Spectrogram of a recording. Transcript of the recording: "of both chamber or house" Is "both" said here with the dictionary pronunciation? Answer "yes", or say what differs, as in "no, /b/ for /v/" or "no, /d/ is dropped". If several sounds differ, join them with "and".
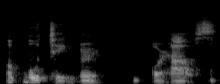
no, /t/ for /θ/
